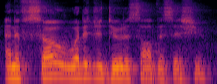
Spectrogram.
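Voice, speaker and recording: A man's voice: mid-range voice, fast talker, gravelly, a little mellow. Young man hosting a casual podcast. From Mexican-American from West Texas. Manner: reads questions from a script. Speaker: podcast host.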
